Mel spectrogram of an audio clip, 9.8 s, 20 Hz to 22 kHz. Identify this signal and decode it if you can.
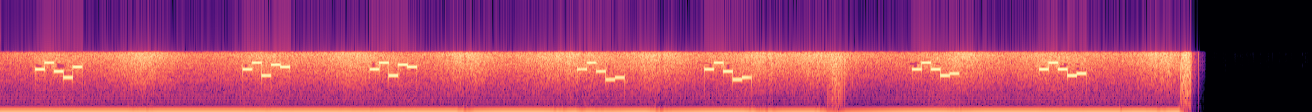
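Five-tone selective call (ZVEI), heard as quick runs of five tones, tones of about 70 ms. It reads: 88749 88509 88509 88734 88734 88856 88856
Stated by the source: ZVEI five-tone selective call received via SDR.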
